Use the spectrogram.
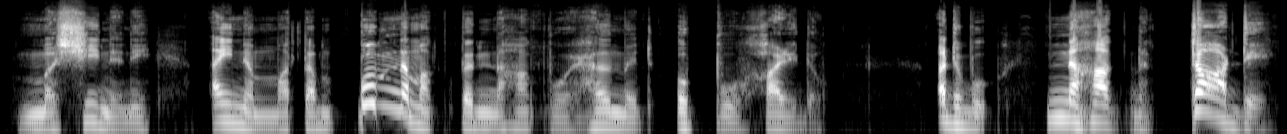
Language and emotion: Manipuri, angry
